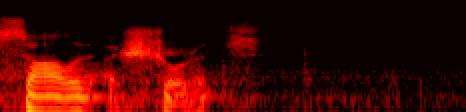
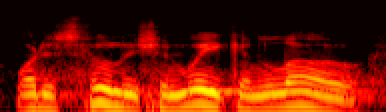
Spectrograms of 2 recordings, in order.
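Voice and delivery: normal talking voice

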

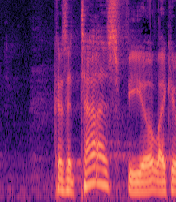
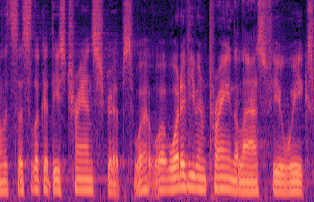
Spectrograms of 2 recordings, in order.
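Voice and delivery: usual speaking voice

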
